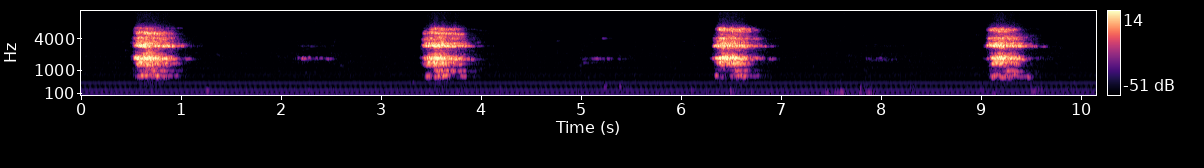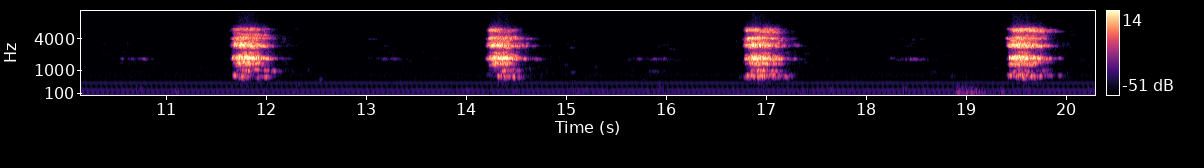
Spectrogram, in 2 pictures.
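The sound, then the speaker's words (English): Deep rhythmic breathing during a guided breathwork exercise. Eight strong breaths come at an even pace, roughly every two and a half seconds, with much fainter breaths between them and no talking. “We'll begin the 30 breaths. So, inhale and exhale. Inhale.”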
